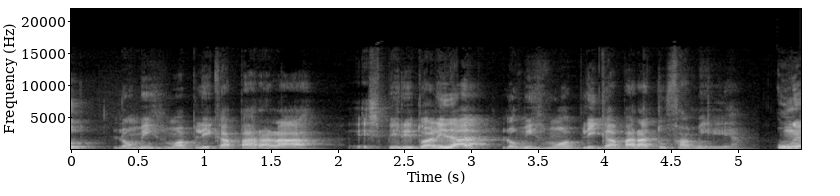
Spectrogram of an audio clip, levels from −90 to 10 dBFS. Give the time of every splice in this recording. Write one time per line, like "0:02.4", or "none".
0:02.0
